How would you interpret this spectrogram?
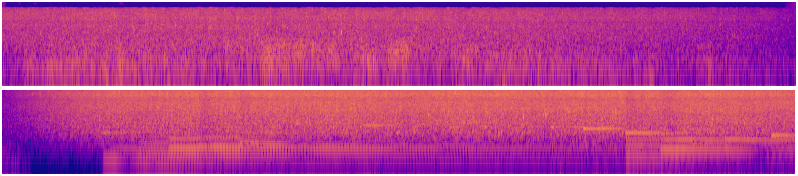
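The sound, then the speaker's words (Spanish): Steady, heavy rain roars with deep rolls of thunder rumbling underneath, then cuts off about halfway as sustained music with held tones takes over. “Imaginemos que el agua cae. Suenan las ventanas, suenan el techo de la casa, suenan la naturaleza.”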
